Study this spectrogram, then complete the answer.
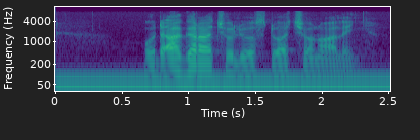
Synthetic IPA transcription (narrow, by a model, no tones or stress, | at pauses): wɔd̪əaɡəɾat͡ʃːɛwliwɔsd̪uat͡ʃːɛwnəwaləɲː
